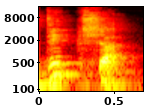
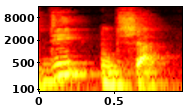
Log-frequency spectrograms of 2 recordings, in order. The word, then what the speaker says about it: Diksha: So, in this phrase, Diksha, there are two syllables, Diksha. Di means Dibya Jnanam, transcendental knowledge.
